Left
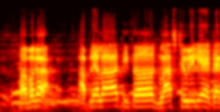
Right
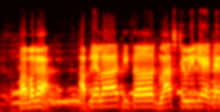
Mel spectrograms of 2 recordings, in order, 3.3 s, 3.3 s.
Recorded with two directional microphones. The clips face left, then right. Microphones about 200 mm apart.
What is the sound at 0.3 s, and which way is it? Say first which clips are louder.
Speech: even; 10° right (ahead or behind).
